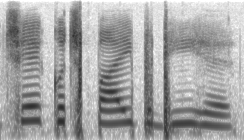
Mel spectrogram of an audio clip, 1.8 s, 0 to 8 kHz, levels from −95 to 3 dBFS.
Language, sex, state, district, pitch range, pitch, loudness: Hindi, male, Jharkhand, Ranchi, 245-285 Hz, 250 Hz, -20 LUFS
